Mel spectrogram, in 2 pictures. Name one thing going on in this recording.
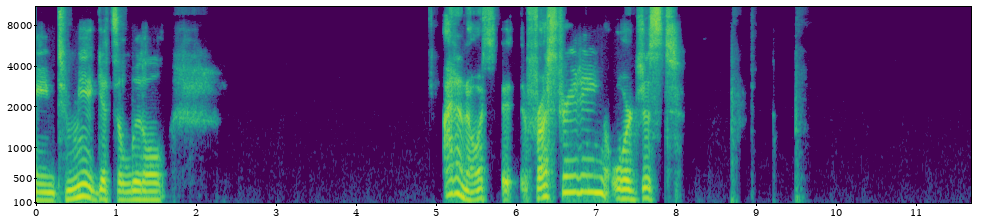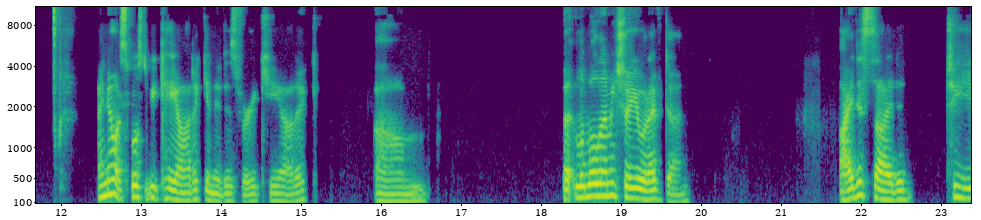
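A middle-aged woman talks calmly and closely into a microphone, with pauses.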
